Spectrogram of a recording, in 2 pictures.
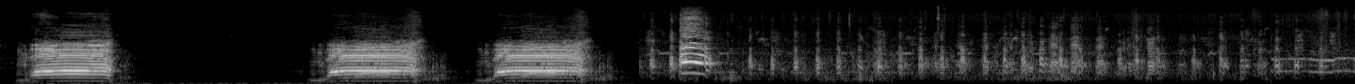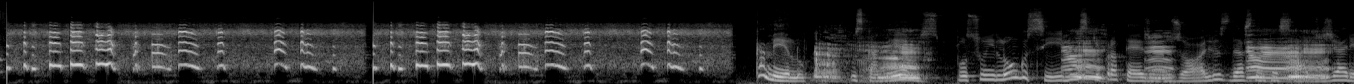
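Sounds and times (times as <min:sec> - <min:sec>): animal bleating: 0:03.1 - 0:06.0, 0:24.2 - 0:25.3, 0:26.0 - 0:26.9
chickens clucking: 0:06.4 - 0:20.9
flock of fowl calling rapidly: 0:06.4 - 0:20.9.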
